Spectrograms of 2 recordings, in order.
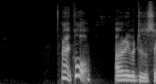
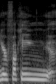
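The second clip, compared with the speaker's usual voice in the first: usual speaking voice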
